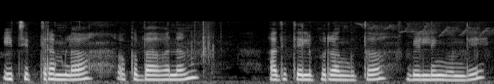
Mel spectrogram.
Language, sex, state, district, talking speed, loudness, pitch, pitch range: Telugu, female, Telangana, Mahabubabad, 110 wpm, -14 LUFS, 225 Hz, 220-250 Hz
